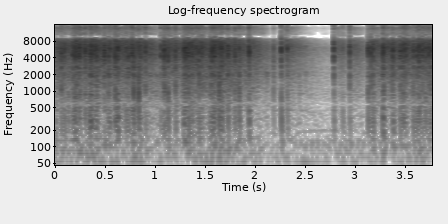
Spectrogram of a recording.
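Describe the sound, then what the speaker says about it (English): Fireworks and firecrackers popping at a Juneteenth celebration, a dense fast crackle of many small bangs with a steady hiss behind, loud and continuous with a brief lull near the end. "we were popping our fireworks for Juneteenth"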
